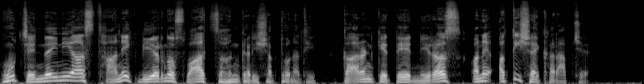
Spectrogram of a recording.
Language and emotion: Gujarati, disgusted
